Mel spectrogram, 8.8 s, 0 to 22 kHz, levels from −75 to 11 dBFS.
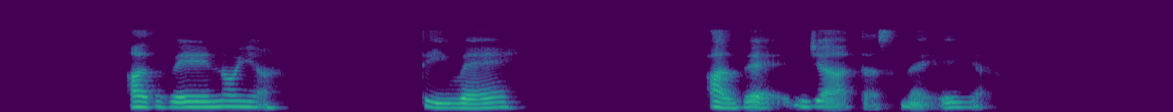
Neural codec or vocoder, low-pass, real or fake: codec, 24 kHz, 0.9 kbps, DualCodec; 7.2 kHz; fake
